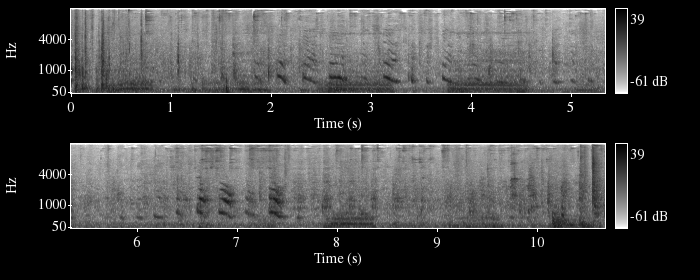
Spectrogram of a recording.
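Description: Dogs whining and yipping in repeated short bursts, restless and excited from pent-up energy, loudest about seven seconds in.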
